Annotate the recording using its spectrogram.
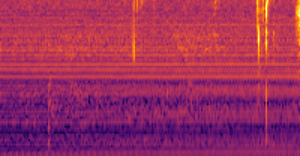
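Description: Near silence: a faint steady mains hum, with a couple of faint clicks.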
